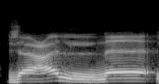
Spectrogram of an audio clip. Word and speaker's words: جعلنا: فاحرص ألا تدغم اللام في النون. فلذلك نسمع الكثير يقول جعلنا وجعلنا وجعلنا الليل لباسا وجعلنا، يدغم اللام في النون، ولكن لابد من نطق اللام لوحدها والنون لوحدها، كأن نقول جعلنا جعلنا.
